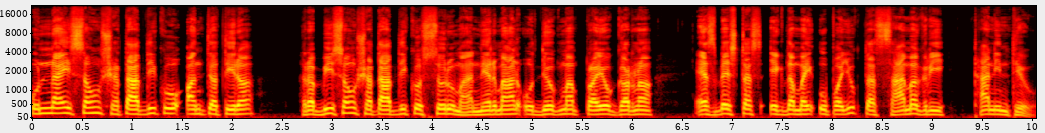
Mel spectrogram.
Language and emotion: Nepali, neutral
